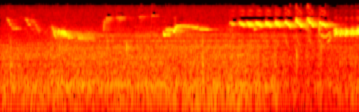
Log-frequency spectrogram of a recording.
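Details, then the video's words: Robin song from the UK, sung to keep a winter territory: a quick cascade of high descending slurs, a pause, then a rising sliding whistle and a fast twittering high trill at the end. "Beautiful song of Robins"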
